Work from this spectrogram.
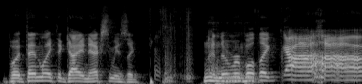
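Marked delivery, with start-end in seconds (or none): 2.9-3.6 loud, high drawn-out "ah"; mock a shared outburst, high and loud; imitated outburst. Retells both men's shared outburst.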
